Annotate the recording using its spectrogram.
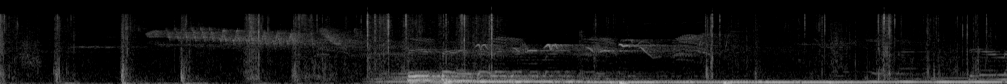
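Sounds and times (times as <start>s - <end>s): footsteps: 0.0s - 5.0s, 7.0s - 10.0s
faint outdoor ambience: 0.0s - 10.0s.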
